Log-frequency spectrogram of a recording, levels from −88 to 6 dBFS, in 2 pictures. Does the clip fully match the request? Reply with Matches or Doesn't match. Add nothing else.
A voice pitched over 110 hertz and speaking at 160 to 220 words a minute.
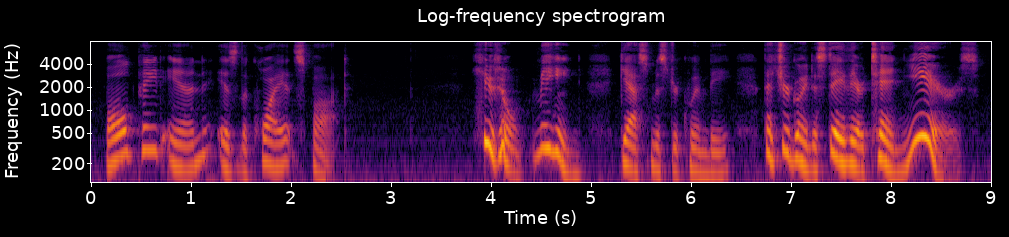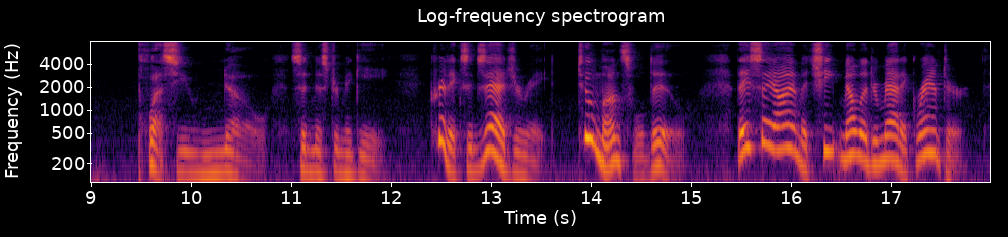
Doesn't match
